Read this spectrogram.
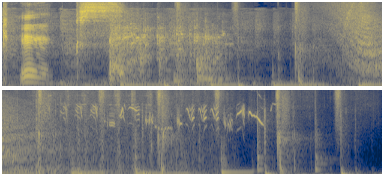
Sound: objects clattering; birds chirping; upbeat music

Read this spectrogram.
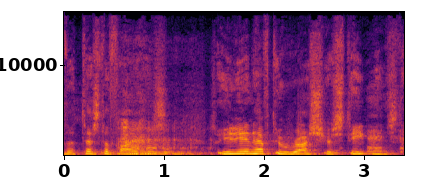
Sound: audience laughing

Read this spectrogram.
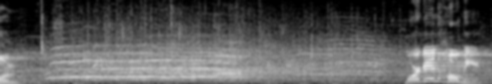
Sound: applause

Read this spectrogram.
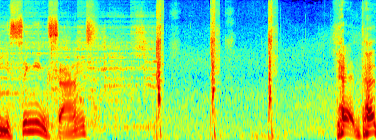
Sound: sand squeaks

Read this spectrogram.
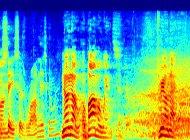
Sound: laughter

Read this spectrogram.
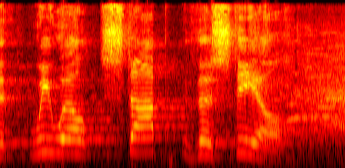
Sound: cheering

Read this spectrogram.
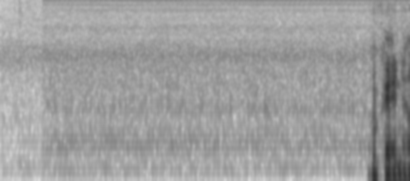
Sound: lathe machine whirring

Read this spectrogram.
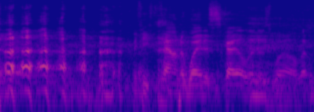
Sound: laughs

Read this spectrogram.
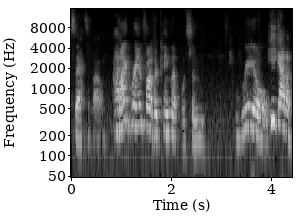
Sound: laughs

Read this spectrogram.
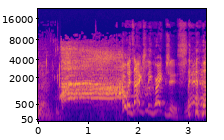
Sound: screaming; chuckling

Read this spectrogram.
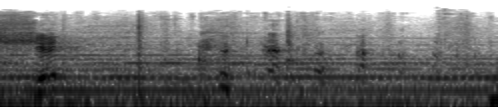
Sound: laughs

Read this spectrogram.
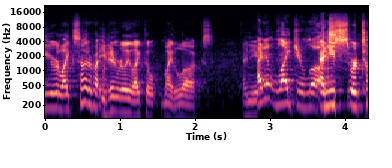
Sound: sarcastically

